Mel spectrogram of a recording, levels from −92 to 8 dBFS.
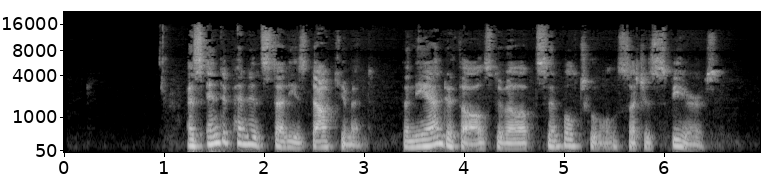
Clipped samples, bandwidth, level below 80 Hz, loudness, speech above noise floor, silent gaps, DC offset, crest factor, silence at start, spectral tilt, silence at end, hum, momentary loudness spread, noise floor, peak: under 0.1%; 16 kHz; -58 dBFS; -19 LUFS; 59 dB; none; under 0.1%; 18 dB; 0.95 s; -4.5 dB/octave; 0.4 s; none; 10 LU; -78 dBFS; -2 dBFS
